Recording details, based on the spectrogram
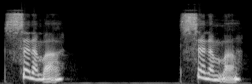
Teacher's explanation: There are two schwas in this word. First in the E and then in the A.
